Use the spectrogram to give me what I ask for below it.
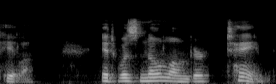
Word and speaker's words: Gila: hot Sun shone down on the Gila monster pronounced Gila it was no longer tame and gentle but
